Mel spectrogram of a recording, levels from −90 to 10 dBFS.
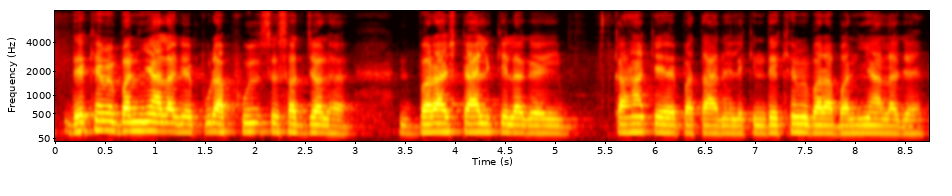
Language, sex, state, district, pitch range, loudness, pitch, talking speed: Hindi, male, Bihar, Samastipur, 130-145 Hz, -18 LUFS, 140 Hz, 190 wpm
